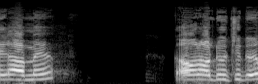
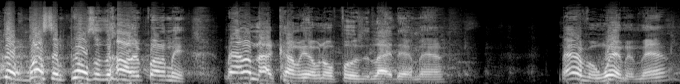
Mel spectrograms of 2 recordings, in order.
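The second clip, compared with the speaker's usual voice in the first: ordinary talk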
